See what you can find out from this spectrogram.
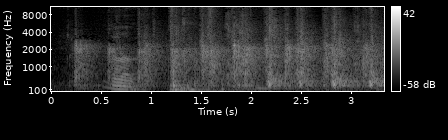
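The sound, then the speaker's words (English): An audience breaks into applause, a dense, steady patter of many hands clapping that holds for a few seconds, with a brief voice heard just before the clapping swells. “First outbreak of just applause.”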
